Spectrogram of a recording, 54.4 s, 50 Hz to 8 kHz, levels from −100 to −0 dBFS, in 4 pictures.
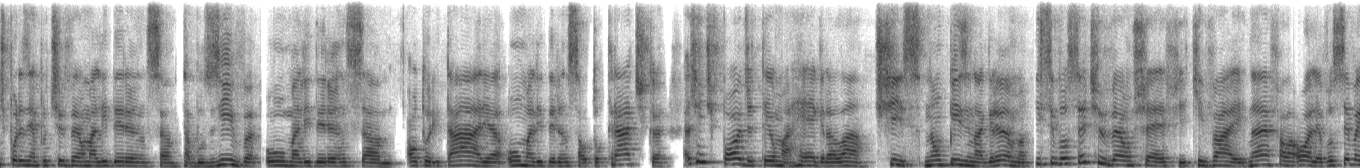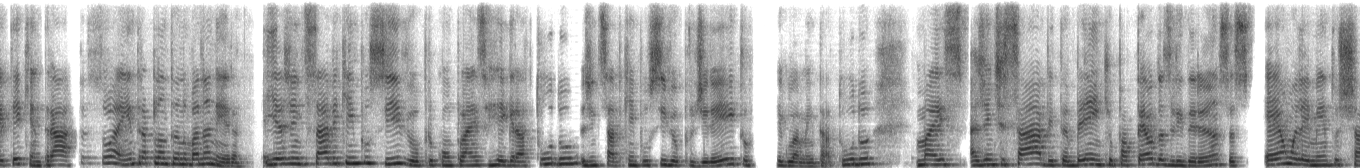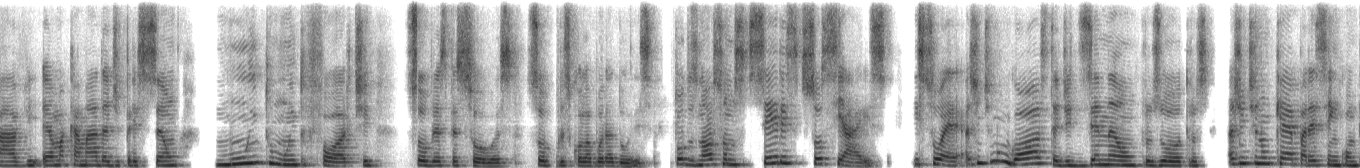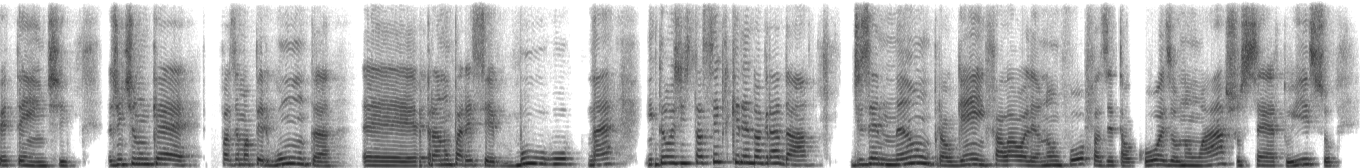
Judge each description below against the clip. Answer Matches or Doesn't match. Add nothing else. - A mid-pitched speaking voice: Doesn't match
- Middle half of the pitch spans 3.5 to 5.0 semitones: Matches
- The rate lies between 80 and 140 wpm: Doesn't match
